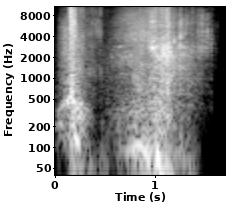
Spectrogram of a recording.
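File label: Big Mud Man attack; Gamigo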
